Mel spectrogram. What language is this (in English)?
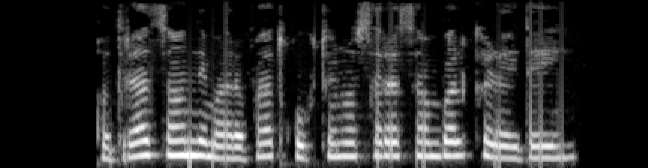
Pashto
